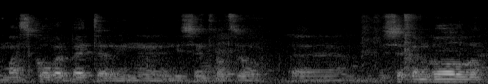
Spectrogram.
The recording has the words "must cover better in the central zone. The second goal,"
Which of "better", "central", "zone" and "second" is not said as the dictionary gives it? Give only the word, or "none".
zone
